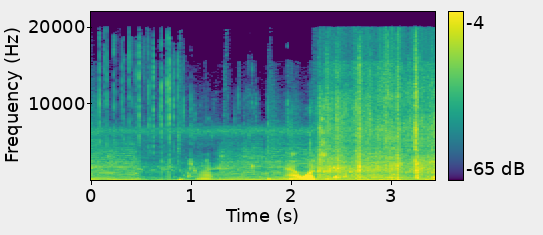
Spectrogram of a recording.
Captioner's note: fishing rod reeling; water splashing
